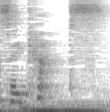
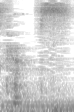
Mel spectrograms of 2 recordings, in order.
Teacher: the T of cat has no voice. Therefore, the S stays voiceless.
